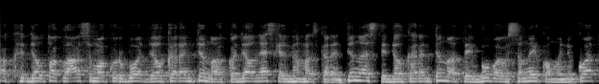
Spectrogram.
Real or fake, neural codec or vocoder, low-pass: real; none; 7.2 kHz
